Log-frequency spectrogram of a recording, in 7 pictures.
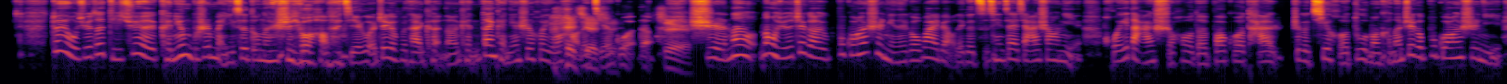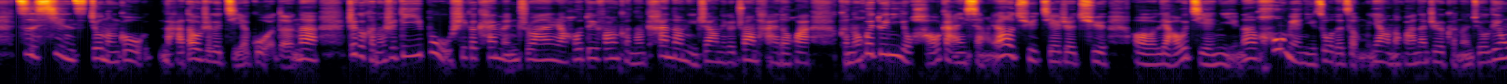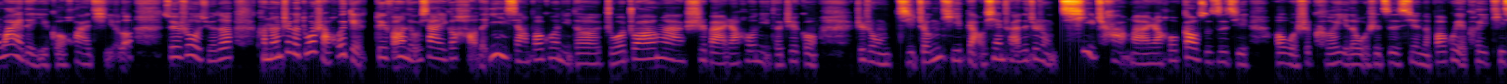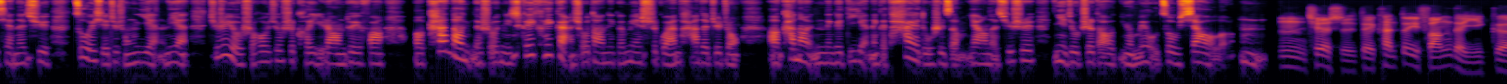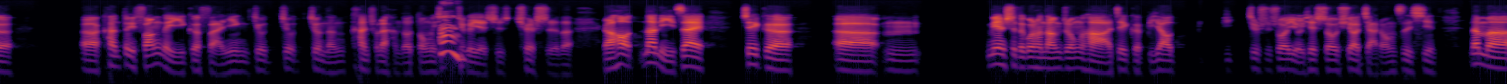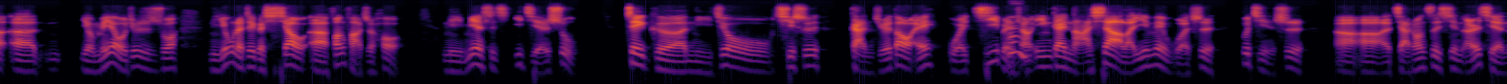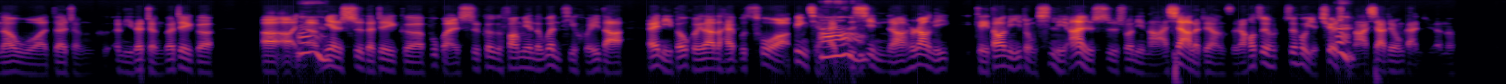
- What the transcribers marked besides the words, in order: laughing while speaking: "是有好的结果"; laughing while speaking: "对"; other background noise
- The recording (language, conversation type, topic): Chinese, podcast, 你有没有用过“假装自信”的方法？效果如何？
